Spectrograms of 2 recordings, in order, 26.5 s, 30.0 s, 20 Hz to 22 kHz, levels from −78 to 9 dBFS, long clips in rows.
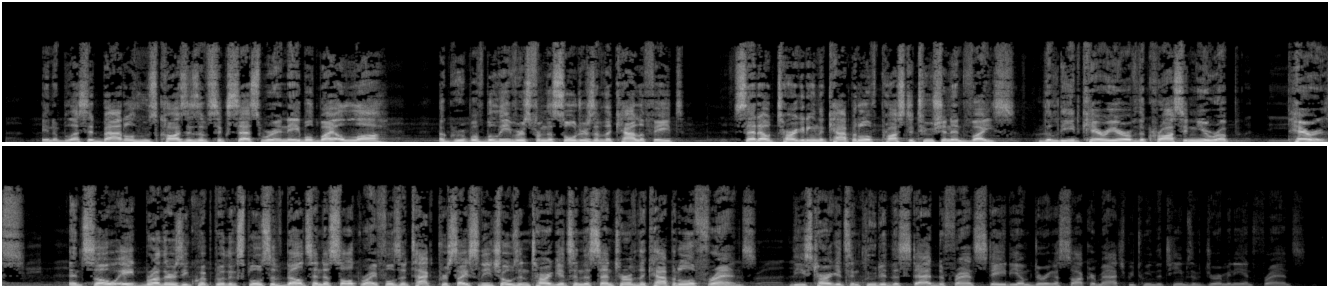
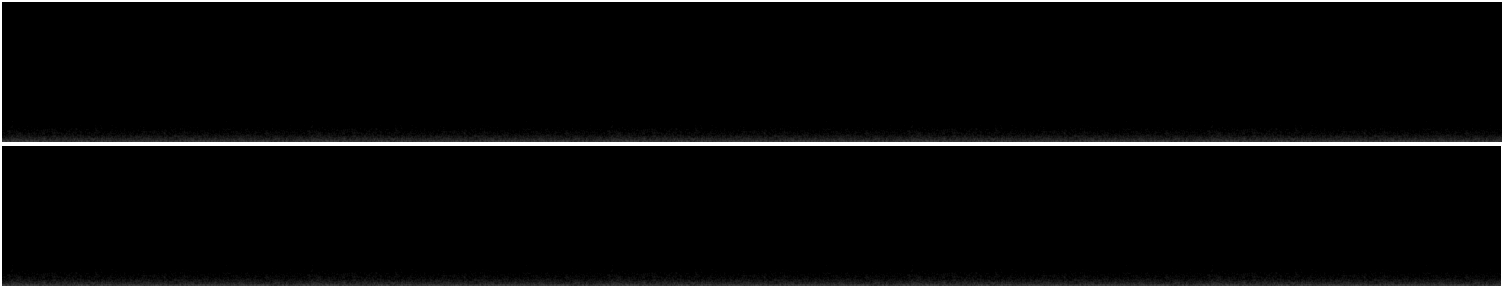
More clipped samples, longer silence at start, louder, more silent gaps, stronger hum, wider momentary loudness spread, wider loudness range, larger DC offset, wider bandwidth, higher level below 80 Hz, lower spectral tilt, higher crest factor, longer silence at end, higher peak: neither; first, 0.4 s vs 0 s; first, -17 LUFS vs -60 LUFS; neither; neither; first, 12 LU vs 1 LU; first, 6 LU vs 0 LU; neither; first, 16 kHz vs 11.5 kHz; first, -56 dBFS vs -86 dBFS; about the same, -4.5 dB/octave vs -5 dB/octave; about the same, 14 dB vs 12 dB; first, 0.5 s vs 0 s; first, -4 dBFS vs -48 dBFS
